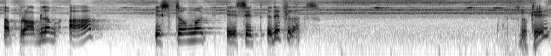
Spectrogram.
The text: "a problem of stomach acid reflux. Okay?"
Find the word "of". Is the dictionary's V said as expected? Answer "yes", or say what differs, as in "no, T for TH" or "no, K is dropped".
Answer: no, P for V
